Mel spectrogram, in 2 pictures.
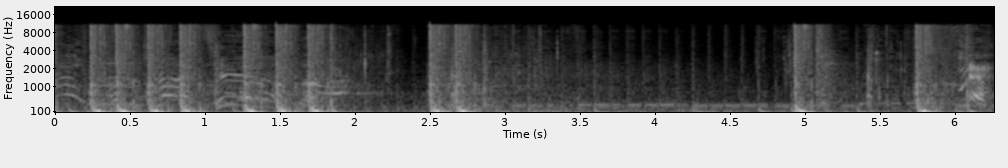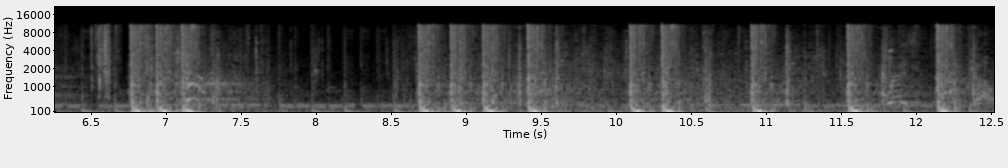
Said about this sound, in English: Target is firing!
